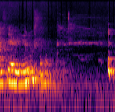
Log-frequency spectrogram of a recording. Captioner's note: laughs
